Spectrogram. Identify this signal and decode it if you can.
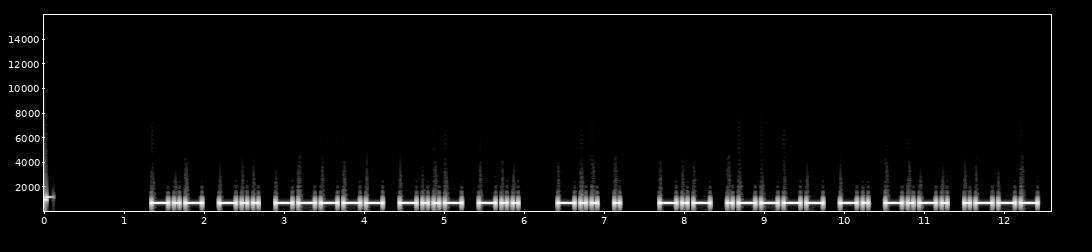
Morse code, heard as a keyed tone, about 17 wpm, 700 Hz. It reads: KD0XD DE K1NCJ
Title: USA Callsign DE Callsign - 5 Characters - 17wpm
